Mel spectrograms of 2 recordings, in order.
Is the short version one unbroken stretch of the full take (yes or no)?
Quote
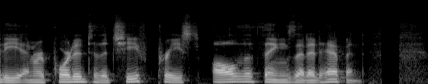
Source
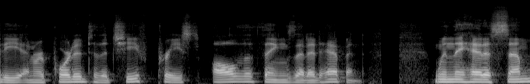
yes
